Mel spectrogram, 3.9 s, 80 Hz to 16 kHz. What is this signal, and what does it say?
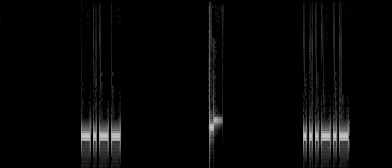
Morse code, heard as a keyed tone, about 40 wpm, 700 Hz. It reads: Y <SK>
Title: Single Character (Letter:Number:Punctuation:Prosign) 40wpm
